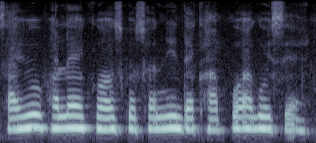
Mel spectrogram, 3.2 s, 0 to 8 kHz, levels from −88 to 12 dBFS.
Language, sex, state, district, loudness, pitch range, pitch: Assamese, female, Assam, Sonitpur, -13 LUFS, 195-215 Hz, 205 Hz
